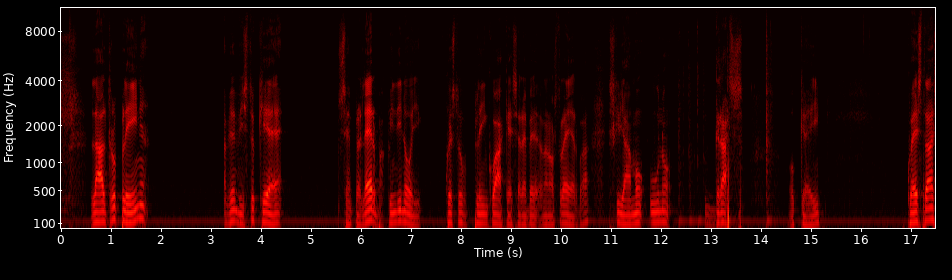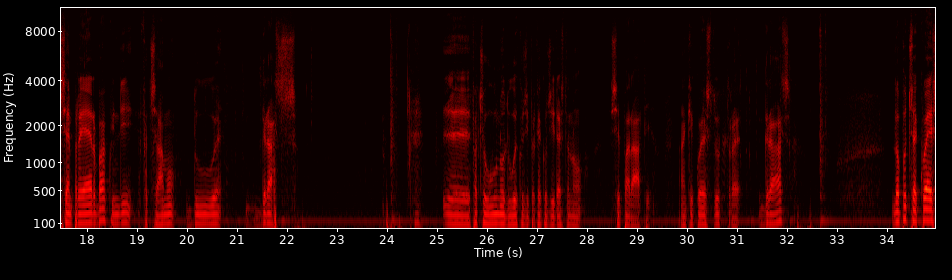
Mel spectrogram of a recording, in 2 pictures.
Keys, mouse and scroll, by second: 0.5 click, 1.4-2.1 scroll down 2, 2.1 scroll down 2, 7.5-14.7 drag, 13.3 s, 16.2 click, 18.5-24.8 drag, 27.4 click, 29.0-33.4 drag, 32.0 s, 34.4 click.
